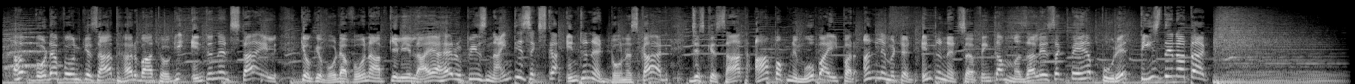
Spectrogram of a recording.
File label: Internet radio vo, male voice; Vodaphone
